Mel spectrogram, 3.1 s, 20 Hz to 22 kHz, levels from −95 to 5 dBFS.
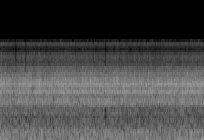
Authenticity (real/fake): real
